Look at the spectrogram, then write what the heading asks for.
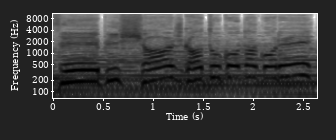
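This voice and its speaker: A man voicing a vengeful, bossy tiger in a children's cartoon, threatening and drawn-out in delivery. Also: high voice, over music. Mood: menacing.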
